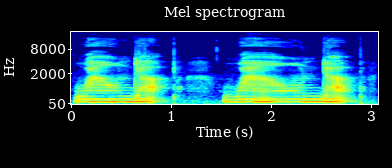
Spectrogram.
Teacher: Wound up. Again, we have linking here with that final D in wound, linking over in front of the word up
